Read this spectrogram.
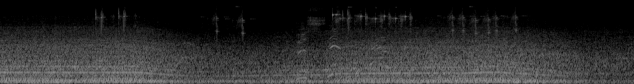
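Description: Small coins jingle as they are collected.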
